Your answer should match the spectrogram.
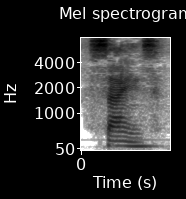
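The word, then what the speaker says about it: science: जब भी सी के पहले एस रहेगा तो सी साइलेंट रहेगा। साइंस मसल सीन यानी सी का उच्चारण नहीं करना है।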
